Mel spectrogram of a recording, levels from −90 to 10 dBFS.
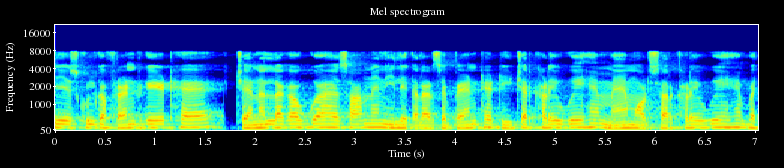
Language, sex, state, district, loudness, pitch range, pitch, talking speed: Hindi, male, Bihar, Sitamarhi, -20 LUFS, 120-135 Hz, 130 Hz, 230 wpm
